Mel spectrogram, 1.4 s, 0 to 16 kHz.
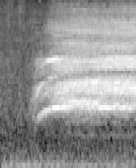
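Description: A Sindhi stallion named Charger, bought in 2006 and kept at a stud farm in Surat, gives one loud, close, sustained whinny that rises and holds steady, standing clear of faint background noise.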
